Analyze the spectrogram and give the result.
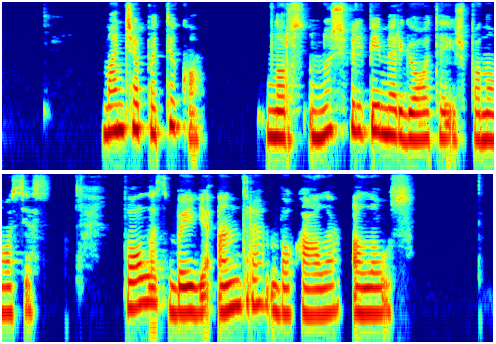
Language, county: Lithuanian, Vilnius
